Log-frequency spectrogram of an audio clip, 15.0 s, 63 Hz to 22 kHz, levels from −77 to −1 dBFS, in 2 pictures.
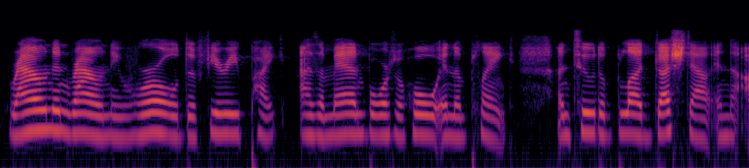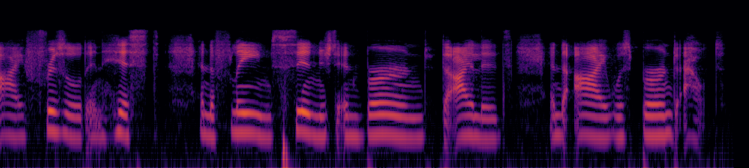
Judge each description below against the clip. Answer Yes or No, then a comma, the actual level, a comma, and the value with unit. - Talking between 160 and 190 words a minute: Yes, average, 170 wpm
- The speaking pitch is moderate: No, high, 200 Hz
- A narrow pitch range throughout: Yes, narrow, 1.8 semitones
